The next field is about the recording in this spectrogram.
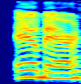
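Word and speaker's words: Éomer: Eomer, thank you.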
